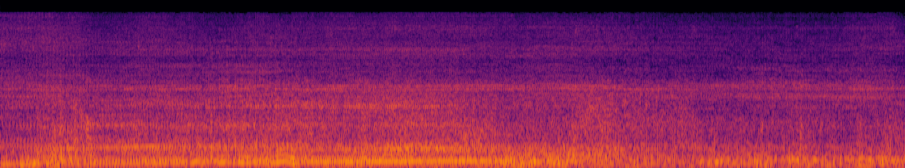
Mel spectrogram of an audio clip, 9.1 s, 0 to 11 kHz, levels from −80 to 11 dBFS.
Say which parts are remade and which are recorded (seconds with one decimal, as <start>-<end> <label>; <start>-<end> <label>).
0.0-1.8 recorded; 1.8-3.0 remade; 3.0-6.1 recorded; 6.1-6.6 remade; 6.6-7.2 recorded; 7.2-8.7 remade; 8.7-9.1 recorded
